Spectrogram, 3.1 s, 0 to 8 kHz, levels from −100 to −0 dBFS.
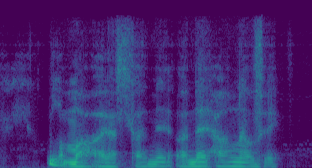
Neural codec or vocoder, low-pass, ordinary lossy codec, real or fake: codec, 16 kHz in and 24 kHz out, 0.6 kbps, FocalCodec, streaming, 2048 codes; 7.2 kHz; MP3, 64 kbps; fake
